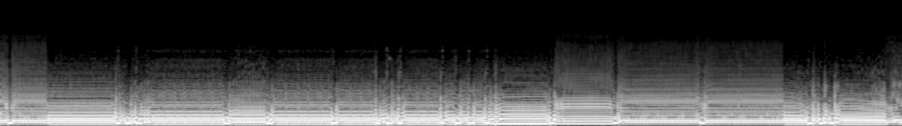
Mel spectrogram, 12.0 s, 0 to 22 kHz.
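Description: A rap track's bass played very loud through six Sundown SA v2 15-inch subwoofers, heard from inside the vehicle's cabin. Deep, sustained bass notes dominate and change pitch every second or so, with a few short breaks.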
